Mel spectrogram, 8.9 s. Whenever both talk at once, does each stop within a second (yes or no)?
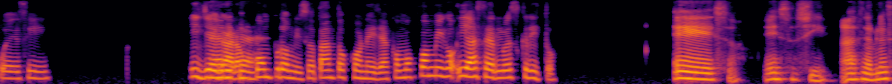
yes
